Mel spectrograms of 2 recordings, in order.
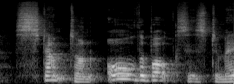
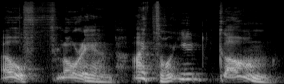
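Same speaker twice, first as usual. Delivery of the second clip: slow, relieved exclamation, rising high; a mild cry of relief on finding him; gently voiced relief; 7 semitones higher than usual. A narrator's reading. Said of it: "cried Millie".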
